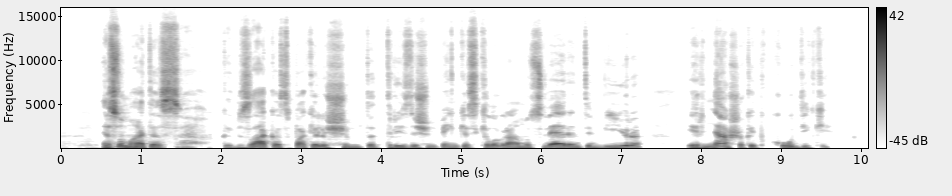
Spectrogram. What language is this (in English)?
Lithuanian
